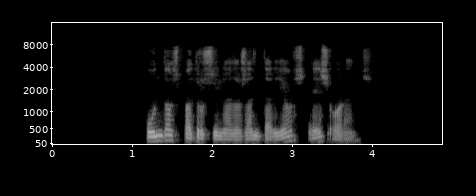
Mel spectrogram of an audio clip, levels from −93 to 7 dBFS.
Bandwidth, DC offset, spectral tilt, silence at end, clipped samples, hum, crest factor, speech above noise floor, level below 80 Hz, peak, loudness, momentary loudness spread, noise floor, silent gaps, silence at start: 8 kHz; under 0.1%; -5.5 dB/octave; 0.95 s; under 0.1%; none; 18 dB; over 52 dB; -78 dBFS; -22 dBFS; -39 LUFS; 12 LU; under -90 dBFS; none; 1.2 s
